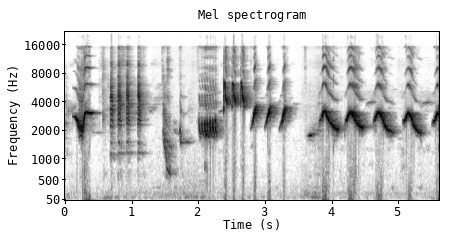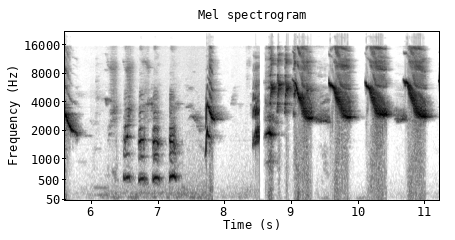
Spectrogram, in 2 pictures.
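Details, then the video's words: Asian pied starling singing a rich, varied song to draw other starlings: rapid harsh chatters, runs of repeated downslurred whistles about five in a row, a short quieter stretch, then loud high whistles. "Suara Jalak Suren Gacor Memanggil Burung Jalak Jarang Bunyi Seketika Nyaut Ikut Gacor Full Isian"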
